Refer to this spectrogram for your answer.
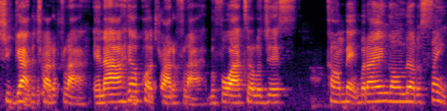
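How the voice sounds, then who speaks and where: With a plain, everyday voice, a woman speaks at a medium pitch and a moderate pace, her intonation fairly even. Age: 50s. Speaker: group chat panelist. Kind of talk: casual chat.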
